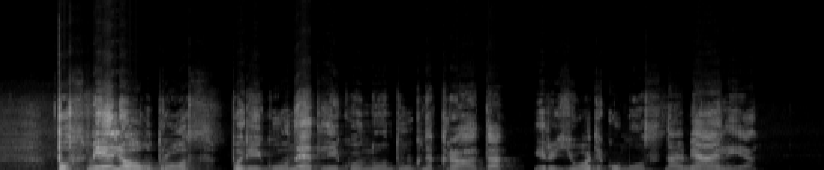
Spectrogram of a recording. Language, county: Lithuanian, Vilnius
